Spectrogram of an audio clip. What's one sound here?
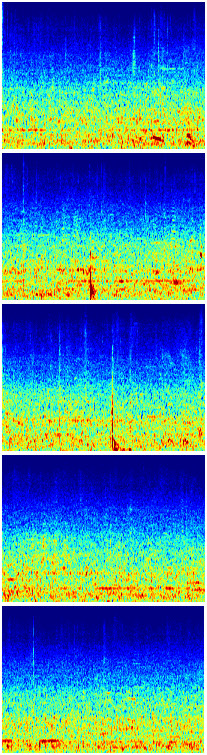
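Distant town traffic hums steadily outdoors.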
